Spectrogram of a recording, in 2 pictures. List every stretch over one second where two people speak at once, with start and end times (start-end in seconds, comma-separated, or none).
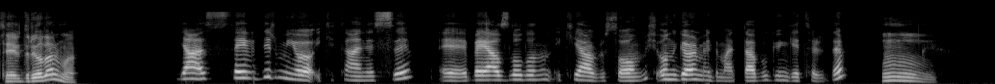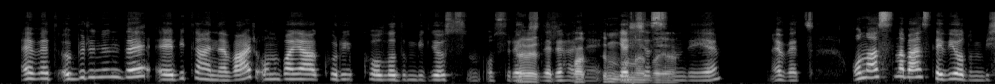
15.1-16.8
